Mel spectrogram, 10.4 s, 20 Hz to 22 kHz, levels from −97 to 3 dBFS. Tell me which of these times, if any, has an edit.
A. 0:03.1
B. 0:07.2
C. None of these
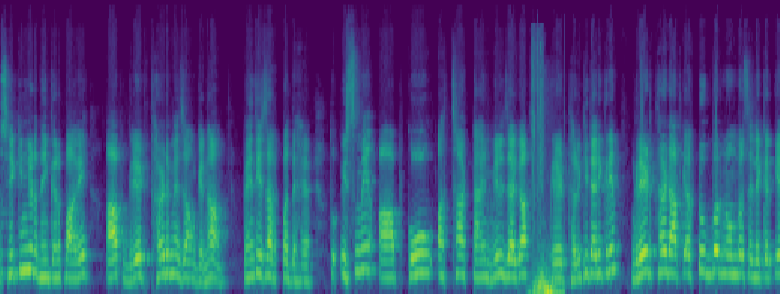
B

